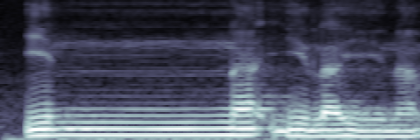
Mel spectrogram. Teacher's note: Nah, di ayat yang ke-25 berikutnya inna ilayna, inna nun bertasydid dibaca dengung gunnah hukumnya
